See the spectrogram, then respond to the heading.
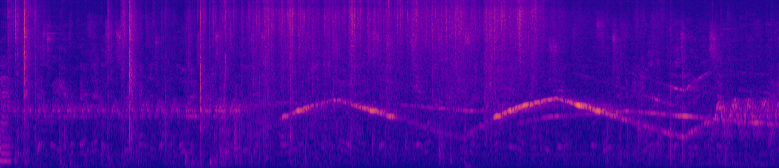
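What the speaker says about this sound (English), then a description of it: "A lot of sirens today." A siren wails, sweeping up and down in long rising and falling tones at a moderate distance, with faint voices and street noise underneath.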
